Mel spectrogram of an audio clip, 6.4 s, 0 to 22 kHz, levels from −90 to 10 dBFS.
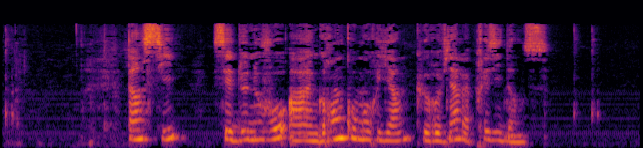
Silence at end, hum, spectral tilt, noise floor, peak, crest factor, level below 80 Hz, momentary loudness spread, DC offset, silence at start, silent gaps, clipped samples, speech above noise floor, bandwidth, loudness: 0.95 s; none; -2 dB/octave; -62 dBFS; -2 dBFS; 22 dB; -62 dBFS; 13 LU; under 0.1%; 0.9 s; none; under 0.1%; 41 dB; 12 kHz; -20 LUFS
